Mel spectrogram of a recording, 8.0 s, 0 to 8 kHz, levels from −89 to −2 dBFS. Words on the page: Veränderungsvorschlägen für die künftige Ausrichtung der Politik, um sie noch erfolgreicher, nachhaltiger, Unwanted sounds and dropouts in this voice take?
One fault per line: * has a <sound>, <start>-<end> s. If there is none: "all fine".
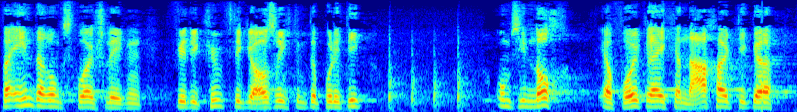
* has a thud, 3.9-4.8 s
